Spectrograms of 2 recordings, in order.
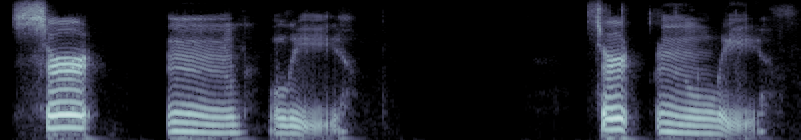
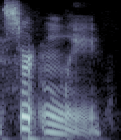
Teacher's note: So it's kind of a muted T or a disappearing T.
